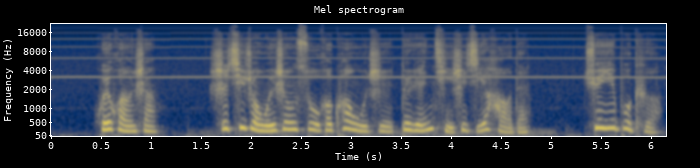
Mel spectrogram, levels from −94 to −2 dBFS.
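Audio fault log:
throughout, switching supply whistle: a switching power supply is cycling at an audible rate, putting a thin high whistle under the audio, roughly 20 dB below it, with its pitch wandering between about 3.08 and 3.14 kHz as the supply's operating point shifts.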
